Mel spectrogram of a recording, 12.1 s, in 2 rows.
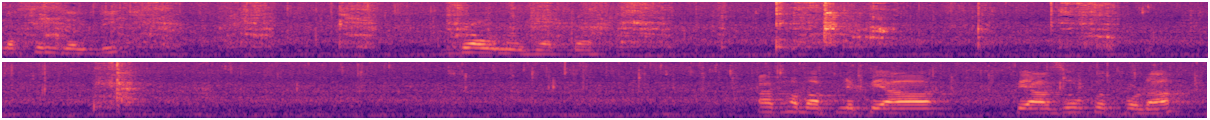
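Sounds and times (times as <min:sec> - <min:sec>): metal spoon scraping pan: 0:00.0 - 0:05.8, 0:06.5 - 0:06.8
onions sizzling in oil: 0:00.0 - 0:12.0.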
